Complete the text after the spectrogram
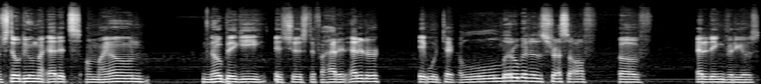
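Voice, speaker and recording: A man pauses long and often as he speaks with fairly even intonation. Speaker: gaming streamer. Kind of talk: gameplay commentary outro. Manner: monotone; casual, hesitant with fillers.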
